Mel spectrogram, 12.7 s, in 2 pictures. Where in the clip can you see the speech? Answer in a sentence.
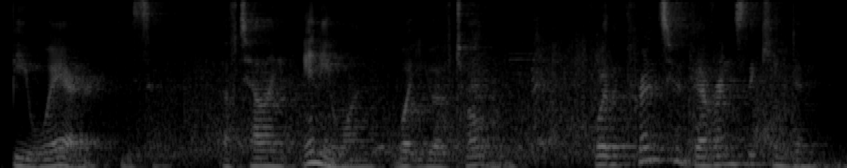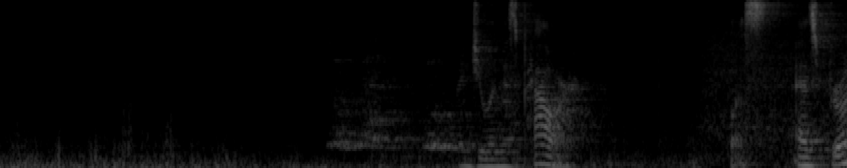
You can hear the speech from 0.0 to 6.2 s, from 9.8 to 10.8 s and from 11.8 to 12.6 s.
